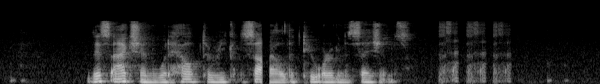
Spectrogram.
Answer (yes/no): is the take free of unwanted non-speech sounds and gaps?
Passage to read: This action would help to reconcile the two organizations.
no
